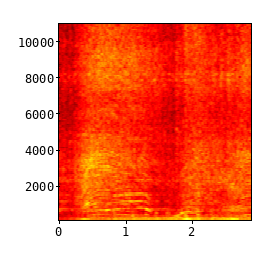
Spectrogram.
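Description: A chainsaw runs loudly throughout, its engine whining and revving up and down in pitch as a worker cuts wood a little way off during a rescue training exercise, with a steady harsh buzz underneath.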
